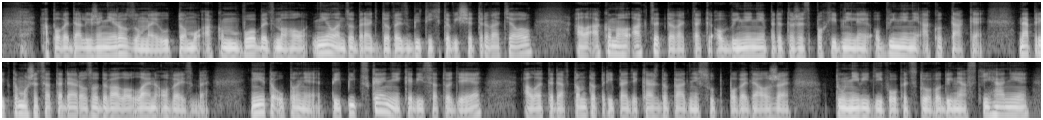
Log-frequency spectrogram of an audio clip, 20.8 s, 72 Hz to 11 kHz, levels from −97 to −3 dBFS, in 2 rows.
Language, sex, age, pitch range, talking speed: Slovak, male, 30-49, 85-95 Hz, 170 wpm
